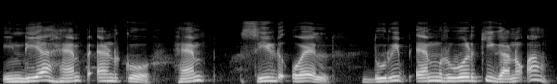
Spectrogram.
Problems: none marked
